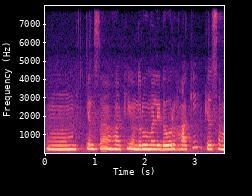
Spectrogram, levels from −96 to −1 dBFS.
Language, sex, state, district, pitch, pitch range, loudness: Kannada, female, Karnataka, Dakshina Kannada, 225 Hz, 220-240 Hz, -14 LUFS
